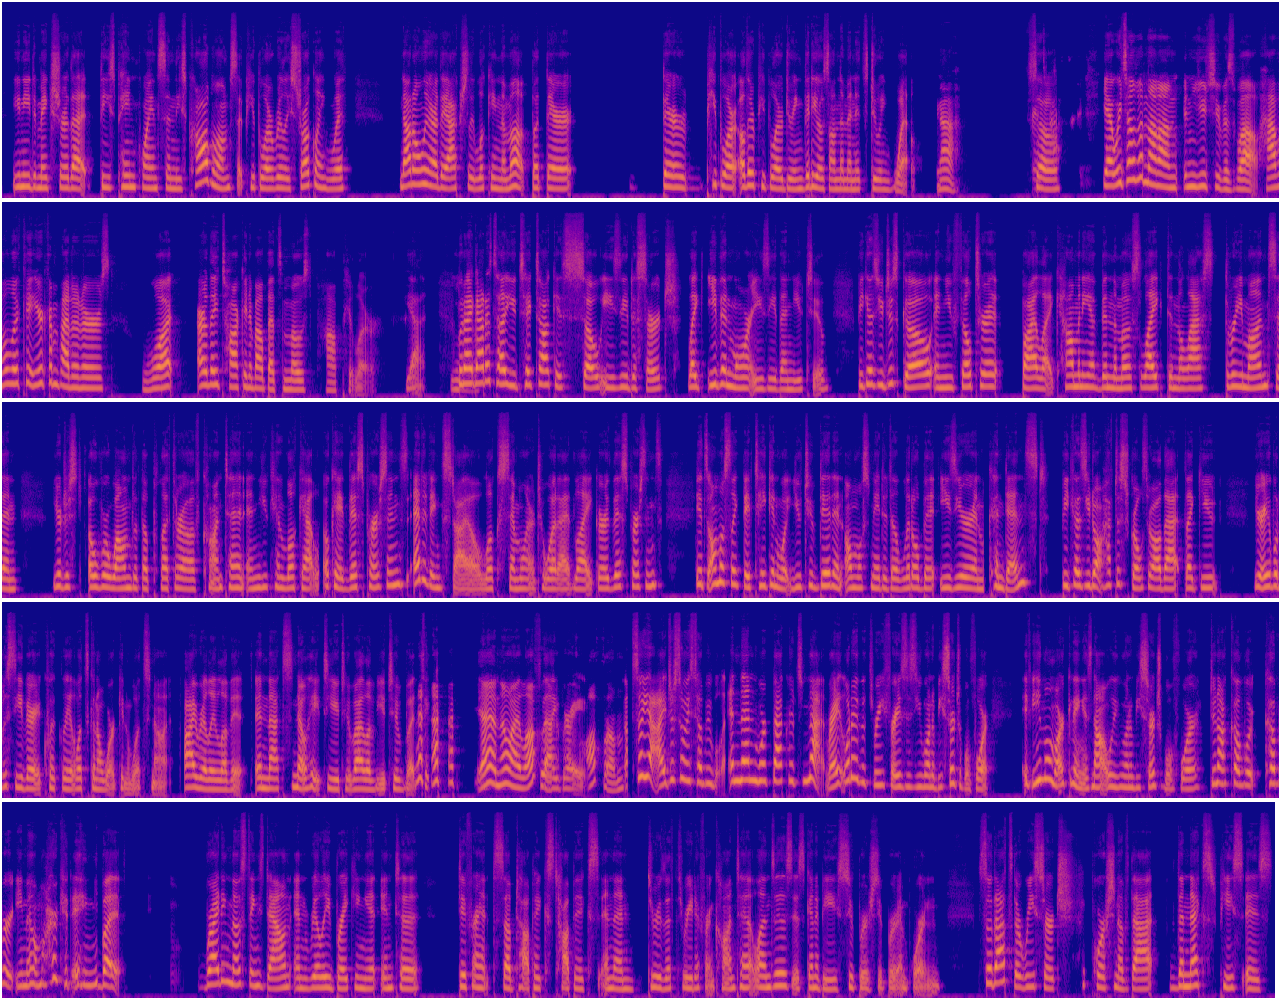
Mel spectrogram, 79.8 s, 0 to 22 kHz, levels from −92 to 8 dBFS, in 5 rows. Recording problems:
none

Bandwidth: 17.5 kHz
